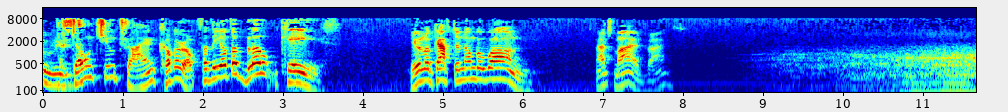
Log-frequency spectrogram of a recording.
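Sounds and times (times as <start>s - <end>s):
speech: 0.0s - 3.6s, 4.6s - 6.2s, 6.9s - 7.9s
engine rumble from inside a moving car: 9.3s - 11.6s.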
